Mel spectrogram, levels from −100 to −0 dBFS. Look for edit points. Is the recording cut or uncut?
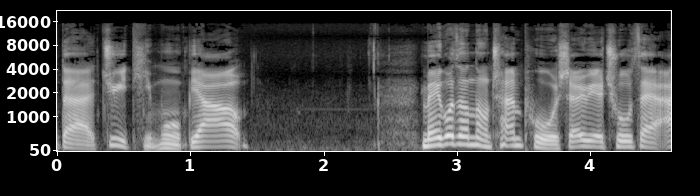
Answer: cut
